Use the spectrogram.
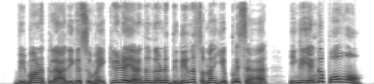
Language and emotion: Tamil, angry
